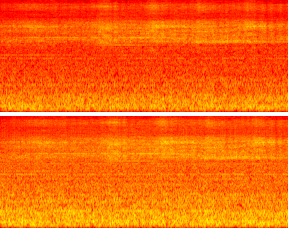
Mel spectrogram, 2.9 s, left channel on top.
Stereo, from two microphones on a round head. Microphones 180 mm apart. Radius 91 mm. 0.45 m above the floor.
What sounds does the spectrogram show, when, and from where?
Only background noise.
